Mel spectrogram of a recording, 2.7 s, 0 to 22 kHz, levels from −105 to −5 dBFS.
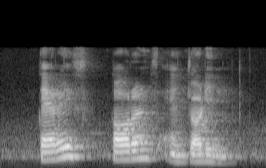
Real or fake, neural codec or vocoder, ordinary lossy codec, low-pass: real; none; none; none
